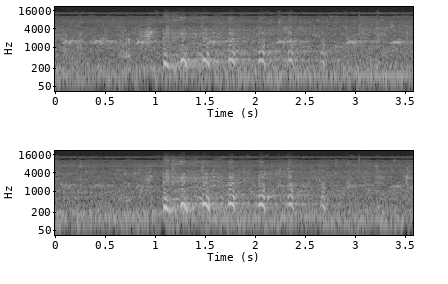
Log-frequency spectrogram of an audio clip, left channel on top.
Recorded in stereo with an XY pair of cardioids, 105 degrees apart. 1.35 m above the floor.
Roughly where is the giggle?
Ahead right.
